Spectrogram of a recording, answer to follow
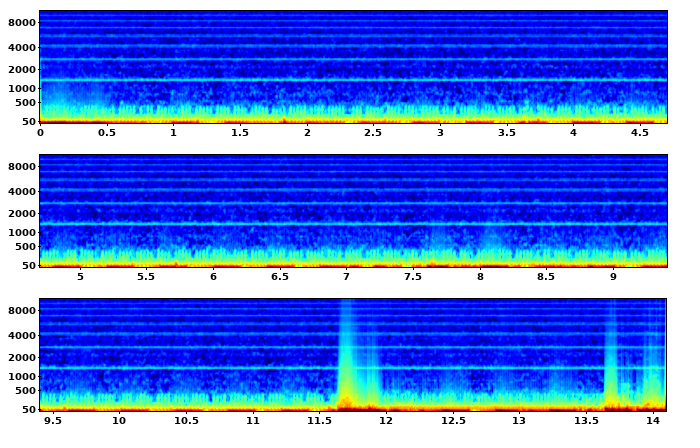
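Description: Steady electrical hum and a set of high, thin whining tones left on the recording after the speech stops, typical of an old cassette tape transfer. A soft knock sounds about twelve seconds in, and a few fainter ones near the end.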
